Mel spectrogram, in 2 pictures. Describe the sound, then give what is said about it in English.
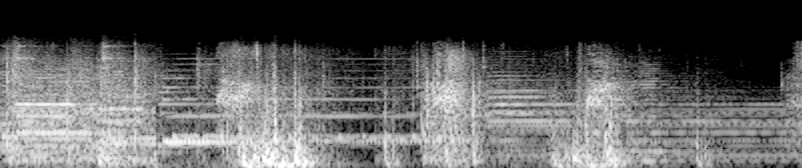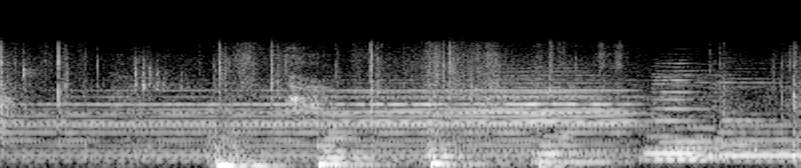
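Several heavy, dull thuds pound in uneven blows against a solid oak dungeon door during the first few seconds, with sustained orchestral-style music playing underneath throughout. “Just as I suspected, the dungeon door is made of solid oak. I can't break through it.”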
